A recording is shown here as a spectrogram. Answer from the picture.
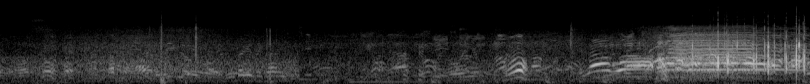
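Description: Voices of a group of people: faint scattered talk at first, growing louder and busier in the last two seconds.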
